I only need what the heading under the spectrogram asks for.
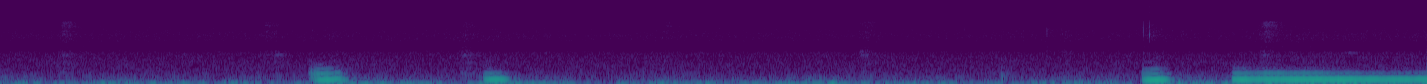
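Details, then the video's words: Dreaming house cat, a female, asleep indoors: several soft, short chirping murmurs spaced through a quiet stretch, ending in an even, sustained low hum. "Cat sleeps and makes cute noises while dreaming"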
